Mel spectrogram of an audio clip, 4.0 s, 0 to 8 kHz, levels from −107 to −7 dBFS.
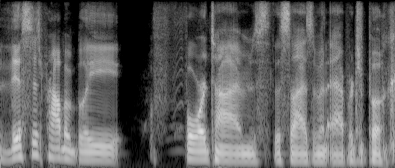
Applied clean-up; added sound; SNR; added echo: none; none; none; none.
